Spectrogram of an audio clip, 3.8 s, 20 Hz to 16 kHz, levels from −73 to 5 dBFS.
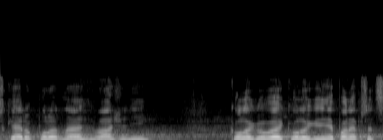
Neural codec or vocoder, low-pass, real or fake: none; 7.2 kHz; real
